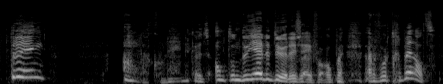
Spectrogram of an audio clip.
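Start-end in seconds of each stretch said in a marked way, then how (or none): 0.1-0.5 very high loud ring; a shrill telephone tring; imitated phone ring. 2.2-4.4 loud, fast, high call; hurried shout across the house; raised voice calling Anton. Acted. Calling out to friend.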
